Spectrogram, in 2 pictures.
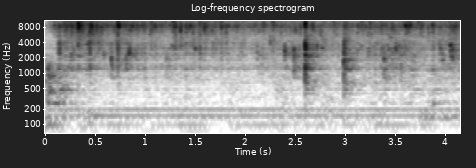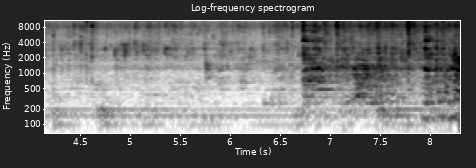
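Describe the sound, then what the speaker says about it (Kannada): Peanuts frying in a pan for tomato chitranna make a continuous close sizzle, with occasional clicks of stirring and a louder hiss toward the end. "ನೋಡಿ ಈ ಹದಕ್ಕೆ ಬರೋ ತನಕ ಫ್ರೈ ಮಾಡ್ಕೋಬೇಕು ಕಡಲೆ ಬೀಜ"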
